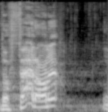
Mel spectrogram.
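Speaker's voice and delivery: voice cracking and breaking upward. Reviewing a chain-restaurant steak when the voice suddenly cracks. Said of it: "my voice cracked".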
